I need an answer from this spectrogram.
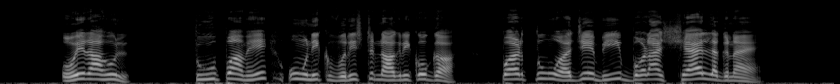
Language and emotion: Dogri, happy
